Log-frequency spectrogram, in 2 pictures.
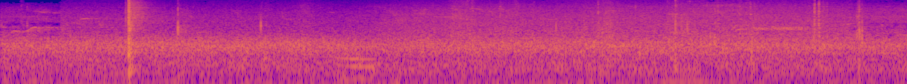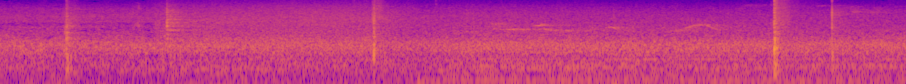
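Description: A bow releases an arrow with a sharp snap.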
